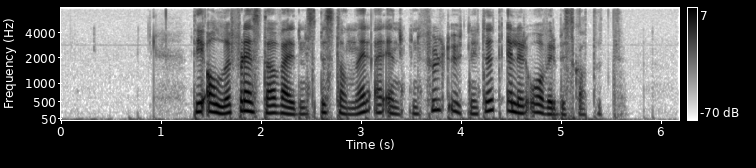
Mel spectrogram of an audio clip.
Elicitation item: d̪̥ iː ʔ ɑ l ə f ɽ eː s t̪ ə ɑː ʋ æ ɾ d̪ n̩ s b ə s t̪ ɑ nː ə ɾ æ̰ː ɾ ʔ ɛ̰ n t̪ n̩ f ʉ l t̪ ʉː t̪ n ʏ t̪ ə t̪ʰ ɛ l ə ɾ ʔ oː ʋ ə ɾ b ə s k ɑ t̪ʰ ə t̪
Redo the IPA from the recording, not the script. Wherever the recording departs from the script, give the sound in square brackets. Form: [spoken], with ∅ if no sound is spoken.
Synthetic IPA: d̪̥ iː ʔ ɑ l ə f ɽ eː s t̪ ə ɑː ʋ æ ɾ d̪ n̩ s b ə s t̪ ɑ [n] ə ɾ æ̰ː ɾ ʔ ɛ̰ n t̪ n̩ f ʉ l t̪ ʉː t̪ n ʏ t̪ ə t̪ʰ ɛ l ə ɾ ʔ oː ʋ ə ɾ b ə s k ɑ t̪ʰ ə t̪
